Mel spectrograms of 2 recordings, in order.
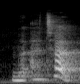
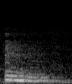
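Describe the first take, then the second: First: The sounds are said loosely, with extra vowel sounds. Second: The sounds are said short and clipped, nothing added. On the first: The blend does not sound like a real word. The speaker calls it wrong. "you will get m-a-t, which will not sound like a word you might recognize" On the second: The blend is easy to recognize as a word. The speaker calls it right. "But if you blend the sounds precisely"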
